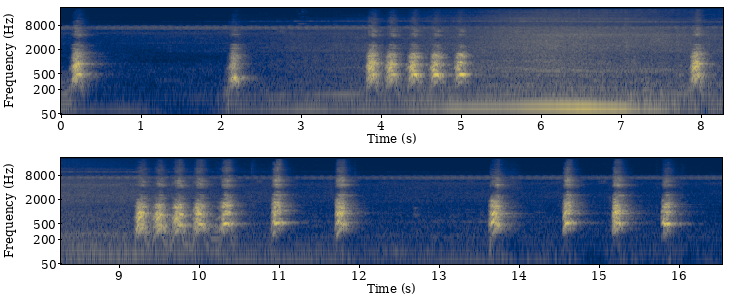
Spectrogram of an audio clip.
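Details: German Shepherd barking at night to protect his territory and warn of a dog outside; excited runs of rapid deep barks in bursts of three to five, a low rumbling noise midway, steady faint high hum.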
